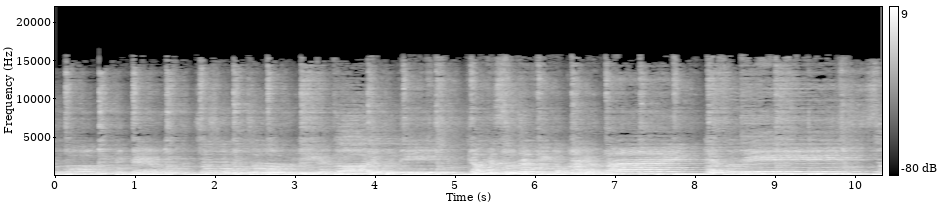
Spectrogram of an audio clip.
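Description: A stage musical's cast singing together in chorus, accompanied by music with a steady beat and a heavy bass.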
